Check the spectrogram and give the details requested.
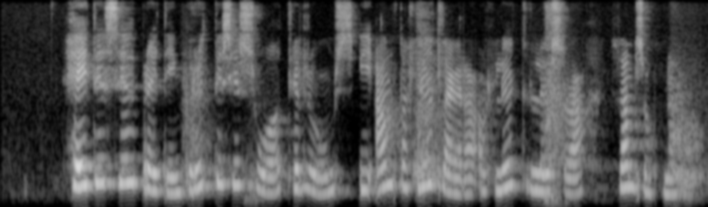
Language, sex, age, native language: Icelandic, female, 30-39, Icelandic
